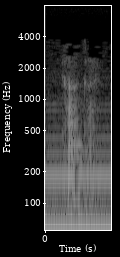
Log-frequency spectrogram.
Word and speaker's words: 慷慨: 我的发音有没有错？慷慨对不对？啊，是慷慨吧？慷慨。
